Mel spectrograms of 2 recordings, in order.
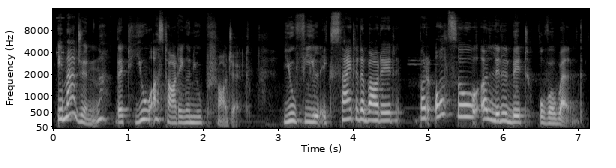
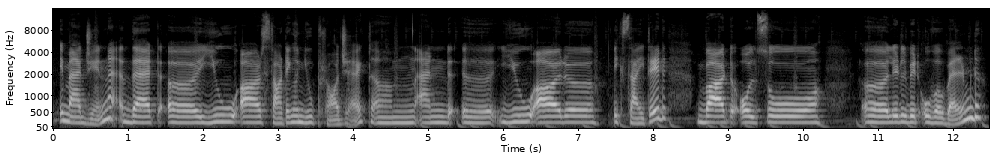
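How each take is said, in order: First: It is broken up by silent pauses, no fillers. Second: It is broken up by filler sounds like um.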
